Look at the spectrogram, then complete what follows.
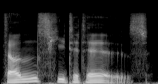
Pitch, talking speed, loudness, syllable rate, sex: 105 Hz, 150 wpm, -17 LUFS, 2.8 syllables/s, male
